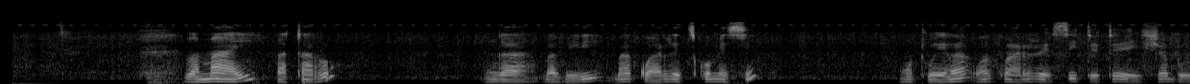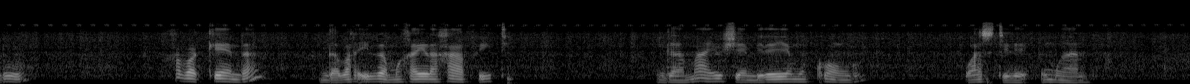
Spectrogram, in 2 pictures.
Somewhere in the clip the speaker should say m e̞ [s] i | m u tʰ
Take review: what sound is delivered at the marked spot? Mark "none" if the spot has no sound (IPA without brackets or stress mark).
s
